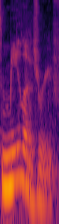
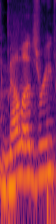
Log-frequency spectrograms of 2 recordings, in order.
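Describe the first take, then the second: First: The first vowel is long, as in Peter. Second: The first vowel is short, as in pet. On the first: The speaker calls it right. "it's Mila's Reef because it's about me" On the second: The speaker calls it wrong. "it's not Melev's Reef"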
